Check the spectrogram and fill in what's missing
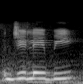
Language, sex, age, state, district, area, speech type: Marathi, female, 18-30, Maharashtra, Osmanabad, rural, spontaneous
